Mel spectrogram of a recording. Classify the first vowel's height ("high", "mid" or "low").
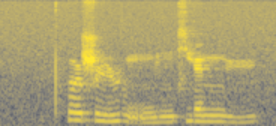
mid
